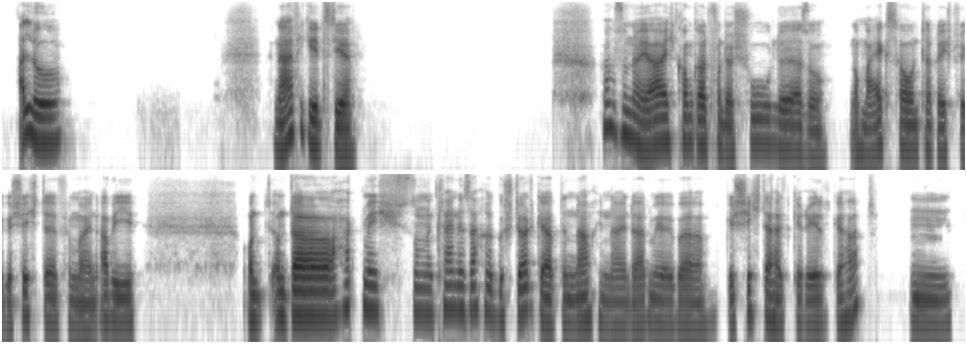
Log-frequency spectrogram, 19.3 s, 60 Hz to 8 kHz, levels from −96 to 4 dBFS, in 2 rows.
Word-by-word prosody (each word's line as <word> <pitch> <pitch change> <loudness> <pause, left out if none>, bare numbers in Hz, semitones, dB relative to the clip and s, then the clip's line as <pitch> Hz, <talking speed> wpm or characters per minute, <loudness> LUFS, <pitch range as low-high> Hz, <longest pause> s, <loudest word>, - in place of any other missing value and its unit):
Hallo. 145 -3 +5 2.0
Na, 120 +9 +3
wie - - -4
geht's 125 - +1
dir? 105 -1 +3 2.4
Ach, 210 0 -1
so, 180 -2 -2
na 145 -5 +1
ja, 125 +4 +5
ich 140 0 -2
komme 140 -1 -1
gerade 130 -2 +3
von 135 - -4
der 110 -1 +1
Schule, 130 -1 -2
also, 95 -3 -3 0.2
nochmal 105 -1 -3
extra 120 0 -2
Unterricht 110 -2 -2
für 100 - -4
Geschichte, 110 +2 -3
für 105 - -11
mein 90 -1 -3
Abi. 110 -1 -1 1.1
Und 115 -1 -2
und 130 -2 0
da 130 0 +9
hat 170 +1 -5
mich 155 -2 -2
so 150 - -6
'ne 145 -1 -4
kleine 155 +1 -2
Sache 150 -1 -2
gestört 145 +4 -1
gehabt 105 -1 +1
im 105 -1 -3
Nachhinein. 105 -4 -3
Da 100 0 -2
hatten 105 +2 -5
wir 105 -1 -2
über 100 0 -3 0.2
Geschichte 125 +4 -2
halt 105 -1 -3
geredet 105 -1 -1
gehabt. 125 - -5 0.3
Mhm, 105 -1 -4
115 Hz, 145 wpm, -23 LUFS, 105-140 Hz, 2.4 s, da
